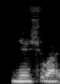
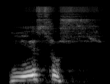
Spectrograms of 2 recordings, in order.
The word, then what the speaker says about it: Yesua: tapi buat saya begini nama yesua itu namanya yang benar tapi Yesus atau Yesus atau Yesus itu adalah pengucapan yang salah dan kemudian itu diturunkan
